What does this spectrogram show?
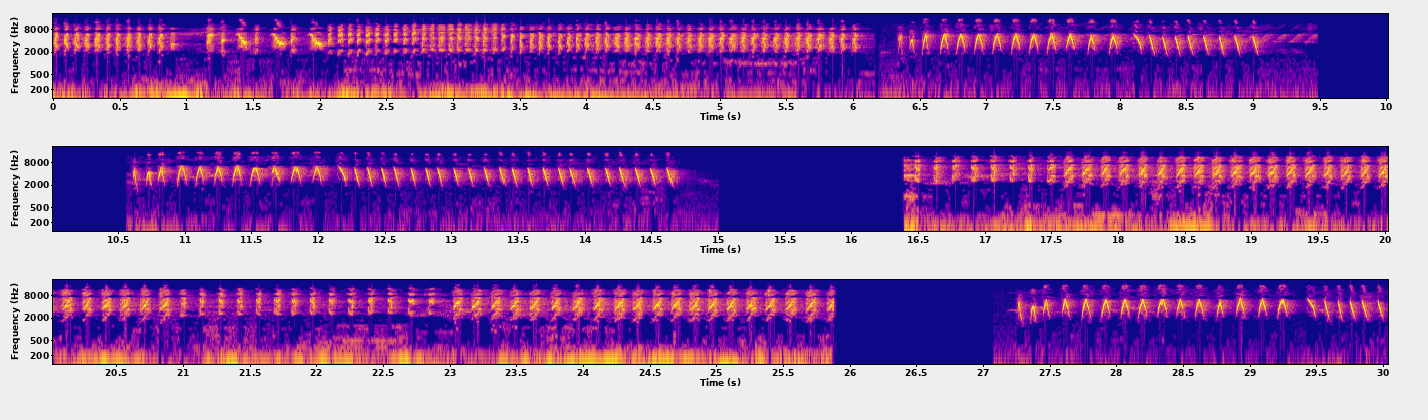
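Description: Songbird singing long, fast rolling trills of sharp, rapidly repeated notes, in stretches that cut off abruptly into total silence three times.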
